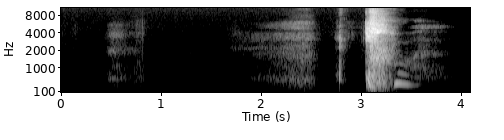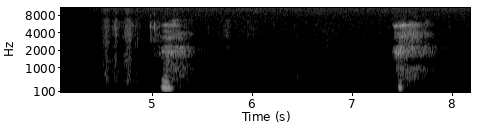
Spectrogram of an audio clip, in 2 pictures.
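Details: Loud wet sneeze with small snorts and sniffs before and after, triggered deliberately by closely smelling daisies; sneezer reports allergy, tickly, wet sneezing.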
